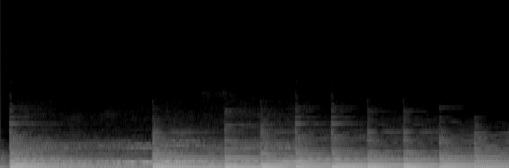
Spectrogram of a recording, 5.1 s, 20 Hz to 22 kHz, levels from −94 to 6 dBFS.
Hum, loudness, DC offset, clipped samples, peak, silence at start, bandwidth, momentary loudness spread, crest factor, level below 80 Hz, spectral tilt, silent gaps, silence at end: none; -34 LUFS; under 0.1%; under 0.1%; -18 dBFS; 0 s; 7.8 kHz; 7 LU; 14 dB; -68 dBFS; -8 dB/octave; none; 0 s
